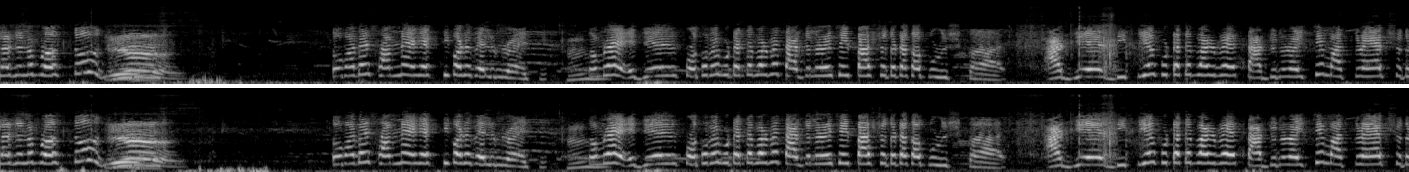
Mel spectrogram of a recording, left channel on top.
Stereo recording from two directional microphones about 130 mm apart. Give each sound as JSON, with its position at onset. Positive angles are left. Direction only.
{"t": 0.0, "sound": "a sound", "side_deg": 15}
{"t": 1.0, "sound": "speech", "side_deg": 0}
{"t": 3.3, "sound": "a woman's voice", "side_deg": 20}
{"t": 5.6, "sound": "a child's voice", "side_deg": 0}
{"t": 5.9, "sound": "a woman's voice", "side_deg": 20}
{"t": 11.0, "sound": "a child's voice", "side_deg": -5}
{"t": 11.4, "sound": "a woman's voice", "side_deg": 25}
